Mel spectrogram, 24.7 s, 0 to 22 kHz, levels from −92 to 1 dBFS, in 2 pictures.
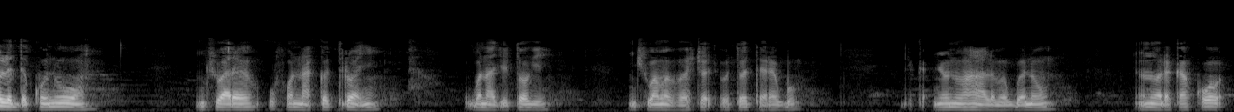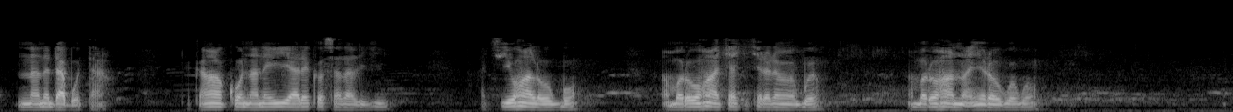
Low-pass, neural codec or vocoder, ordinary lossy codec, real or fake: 5.4 kHz; none; MP3, 24 kbps; real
